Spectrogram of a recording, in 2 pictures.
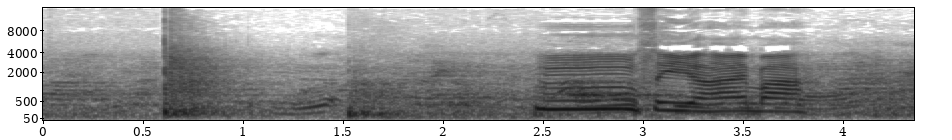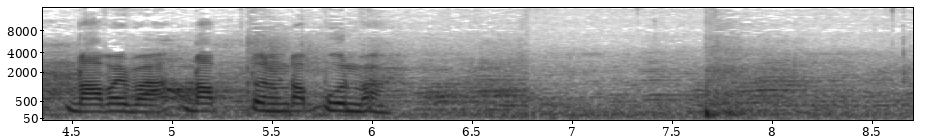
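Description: A ball thuds off a player's body.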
